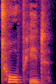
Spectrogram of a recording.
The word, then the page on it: torpid: British English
